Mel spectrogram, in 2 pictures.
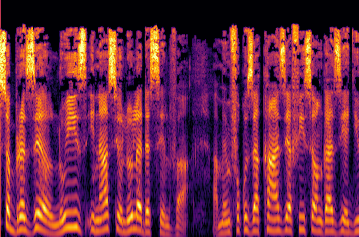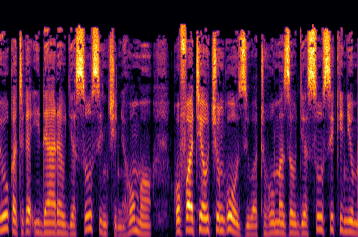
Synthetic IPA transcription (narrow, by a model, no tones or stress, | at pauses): swabɾazilːuizinasjɔluladasilva̰ | a̰mɛm̩fukuzakaziafisawaŋɡazijaʄuːkatikaʔiɗaɾajauʄasusiɲt͡ʃiniɦumɔkufuatiaut͡ʃuŋɡuziwatuɦumazauʄasusikiɲumɛ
